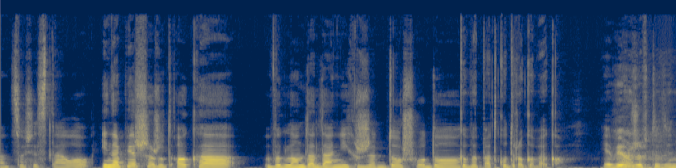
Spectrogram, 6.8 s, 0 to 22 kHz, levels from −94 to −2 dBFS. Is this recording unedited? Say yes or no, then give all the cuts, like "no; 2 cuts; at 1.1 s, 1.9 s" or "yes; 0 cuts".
no; 1 cut; at 4.6 s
